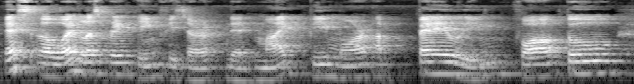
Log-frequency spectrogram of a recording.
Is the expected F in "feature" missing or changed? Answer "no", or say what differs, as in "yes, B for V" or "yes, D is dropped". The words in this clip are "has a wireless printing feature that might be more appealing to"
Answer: no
